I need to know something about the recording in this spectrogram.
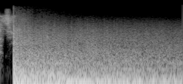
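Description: A sudden, loud explosion bursts in after a brief hiss, followed by a deep, rumbling roar that lingers and slowly fades over a couple of seconds. No one speaks.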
